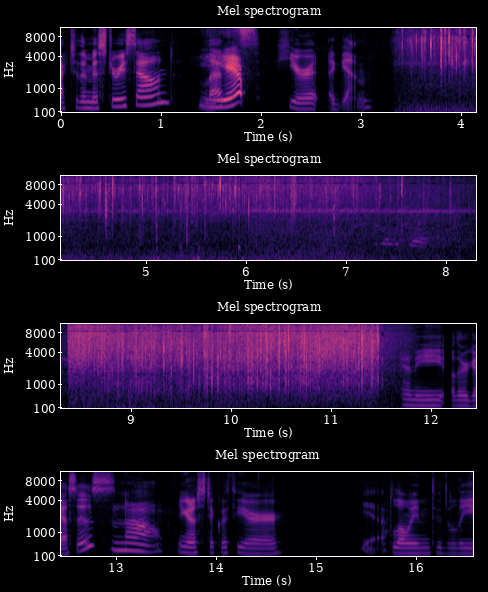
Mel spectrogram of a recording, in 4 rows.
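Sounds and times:
speech: 0:00.0 - 0:03.5, 0:11.7 - 0:14.7, 0:15.4 - 0:16.5
trees burning in a wild forest fire in California: 0:03.3 - 0:11.9.

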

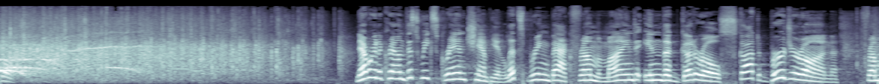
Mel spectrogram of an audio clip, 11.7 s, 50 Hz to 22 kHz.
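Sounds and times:
crowd clapping: 0:00.0 - 0:04.7
speech: 0:04.8 - 0:11.7.

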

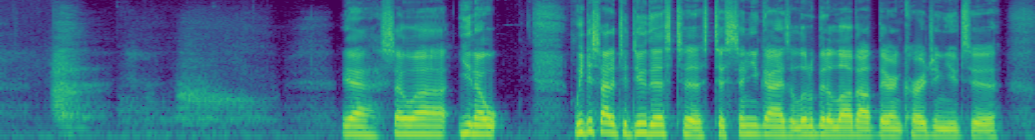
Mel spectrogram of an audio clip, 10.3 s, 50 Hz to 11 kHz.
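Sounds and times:
heavy breathing of band members catching their breath: 0:00.0 - 0:03.4, 0:05.3 - 0:05.7, 0:10.1 - 0:10.3
speech: 0:03.4 - 0:10.3.

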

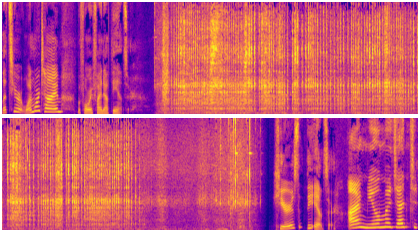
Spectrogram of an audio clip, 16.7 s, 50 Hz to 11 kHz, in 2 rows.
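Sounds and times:
speech: 0:00.0 - 0:03.4, 0:13.9 - 0:16.6
car seatbelt ratchet clicking and whirring as it is released slowly: 0:03.0 - 0:11.1.

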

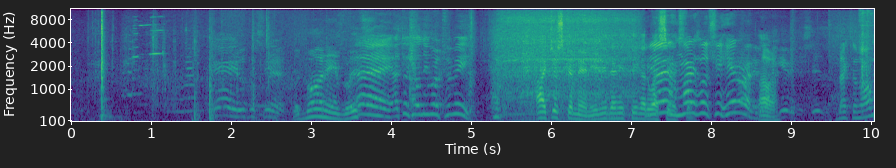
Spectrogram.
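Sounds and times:
door opening: 0:00.3 - 0:02.5
speech: 0:02.0 - 0:10.0.

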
